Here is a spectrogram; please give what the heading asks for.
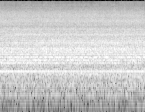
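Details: Propane Mosquito Magnet that hasn't worked since its last refill, tank opened slowly because too much flow shuts it off: steady, even fan rush at a faint fixed tone while waiting for the ignition valve to click. Ignition fault suspected, not audible.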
